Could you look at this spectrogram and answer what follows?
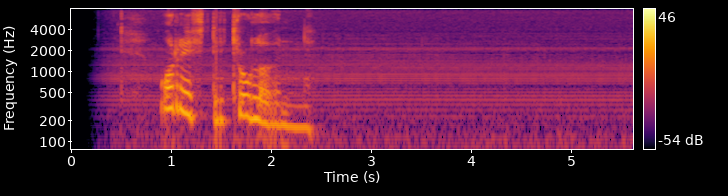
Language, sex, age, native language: Icelandic, female, 50-59, Icelandic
